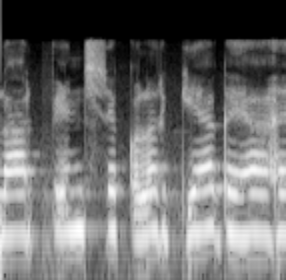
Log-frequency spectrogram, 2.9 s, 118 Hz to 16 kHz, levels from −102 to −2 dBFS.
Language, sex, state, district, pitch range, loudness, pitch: Hindi, female, Jharkhand, Palamu, 265-280 Hz, -11 LUFS, 270 Hz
